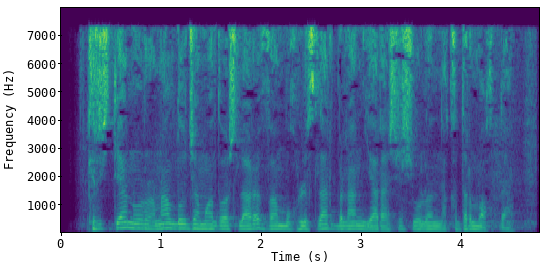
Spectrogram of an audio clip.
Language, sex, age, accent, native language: Uzbek, male, 18-24, Farg'ona, Uzbek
